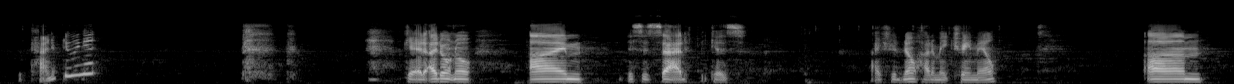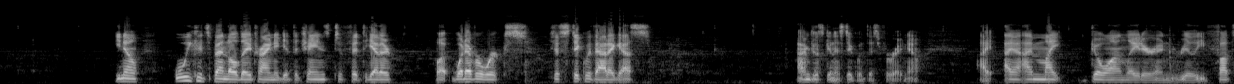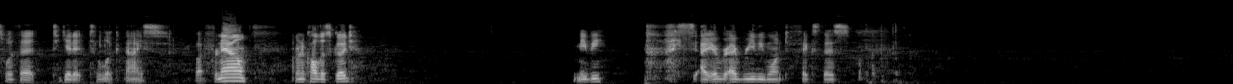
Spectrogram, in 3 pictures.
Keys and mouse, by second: 2.1-3.6 middle drag, 4.6 z, 5.2 z, 5.6 x, 8.9 middle click, 9.1 middle click, 9.5-10.0 middle drag, 13.3 middle click, 24.1 middle click, 24.8 middle click, 25.4 middle click, 29.8-31.8 typing, 33.5 shift+d.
